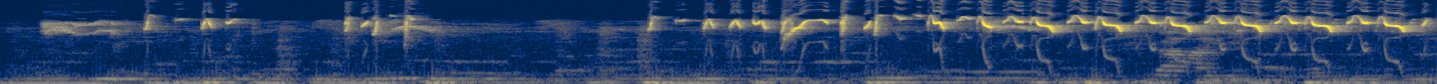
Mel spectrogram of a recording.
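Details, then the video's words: Kowul, a master song for training other birds: high, thin chirps, then a rapid run of repeated sweeping notes, over a steady low hum. "Masteran Burung Kowul"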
